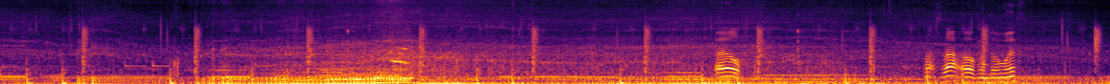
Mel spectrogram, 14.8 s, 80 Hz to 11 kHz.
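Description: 2017 Triumph Street Scrambler's parallel-twin engine running at low speed as the bike rolls along, with background music over it.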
